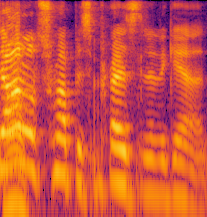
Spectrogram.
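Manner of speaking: gleefully upset, thrilled yet dismayed delivery. Retelling how the mother greeted the speaker coming home: imitating mom gleefully upset. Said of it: "gleefully upset".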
